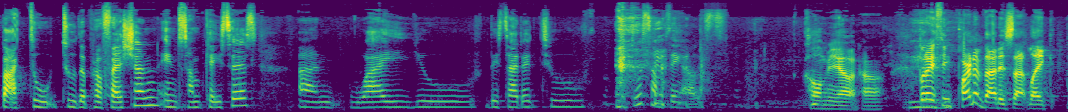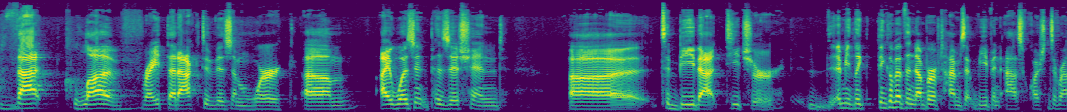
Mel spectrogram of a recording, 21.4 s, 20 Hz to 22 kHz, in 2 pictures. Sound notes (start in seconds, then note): 6.1 laugh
